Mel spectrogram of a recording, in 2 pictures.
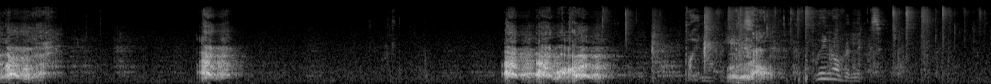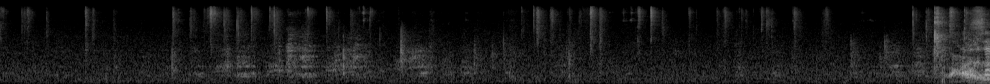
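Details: Neapolitan Mastiff that complains and wants to play gives deep, loud barks and grumbles, isolated at first and then a cluster around the middle, followed by quieter rustling and a final outburst.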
